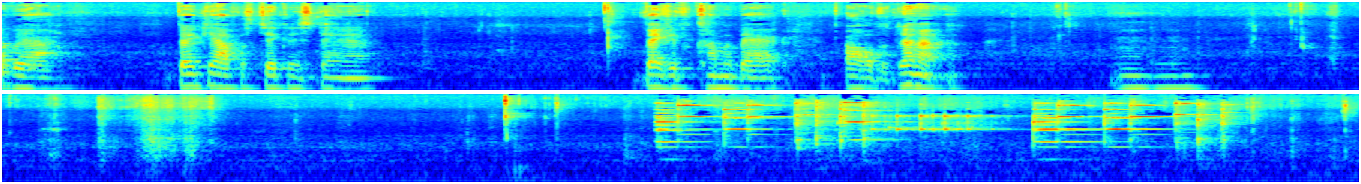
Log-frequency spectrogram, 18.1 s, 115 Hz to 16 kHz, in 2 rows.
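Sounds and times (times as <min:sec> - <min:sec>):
marimba-like alarm ringtone: 0:13.4 - 0:17.4.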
